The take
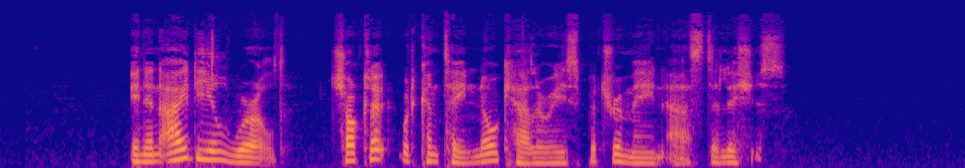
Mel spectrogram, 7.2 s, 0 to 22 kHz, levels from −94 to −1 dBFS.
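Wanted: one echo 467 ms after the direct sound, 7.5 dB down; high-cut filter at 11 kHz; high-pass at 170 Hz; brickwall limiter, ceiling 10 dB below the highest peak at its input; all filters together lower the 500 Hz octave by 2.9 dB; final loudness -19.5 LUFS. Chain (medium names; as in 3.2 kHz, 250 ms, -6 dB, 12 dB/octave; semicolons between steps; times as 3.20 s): high-pass 170 Hz; low-pass 11 kHz; peaking EQ 500 Hz -3.5 dB; peak limiter -18.5 dBFS; delay 467 ms -7.5 dB; trim +13 dB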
